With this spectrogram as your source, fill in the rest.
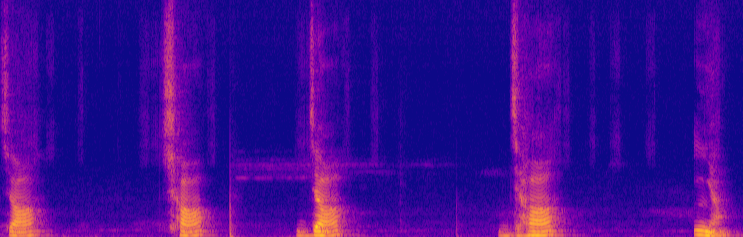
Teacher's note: इन सभी का उच्चारण तालू से होता है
